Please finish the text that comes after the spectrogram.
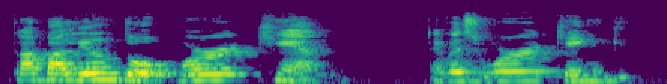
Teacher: Não tem esse G do G, working, ele desaparece.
